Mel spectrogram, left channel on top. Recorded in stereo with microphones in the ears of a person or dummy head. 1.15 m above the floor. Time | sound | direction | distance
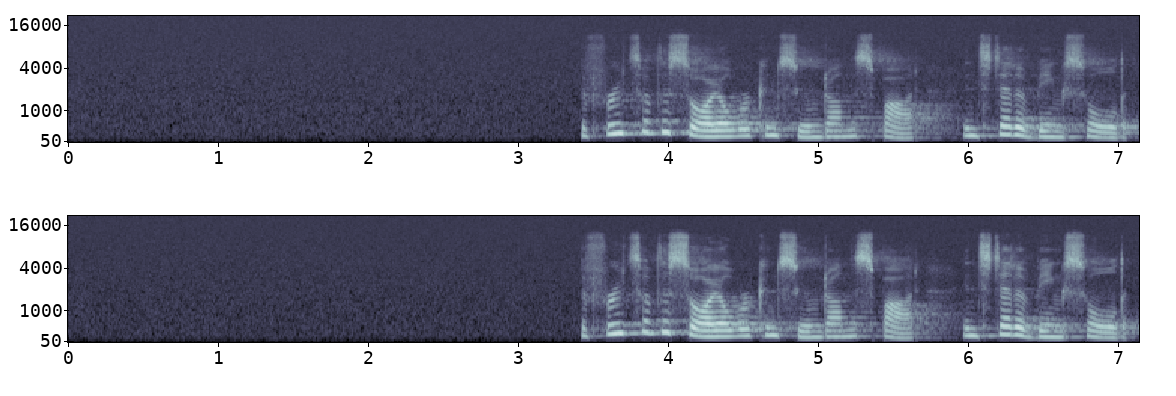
3.4 | a woman speaking | 15° right (ahead or behind) | 0.7 m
